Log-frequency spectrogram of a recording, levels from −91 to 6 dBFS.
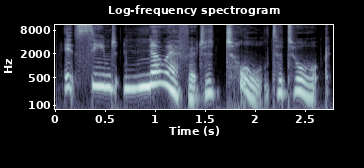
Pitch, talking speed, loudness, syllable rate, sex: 240 Hz, 170 wpm, -16 LUFS, 4.0 syllables/s, female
